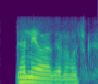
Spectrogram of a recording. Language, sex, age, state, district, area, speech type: Sanskrit, male, 18-30, Karnataka, Udupi, urban, conversation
